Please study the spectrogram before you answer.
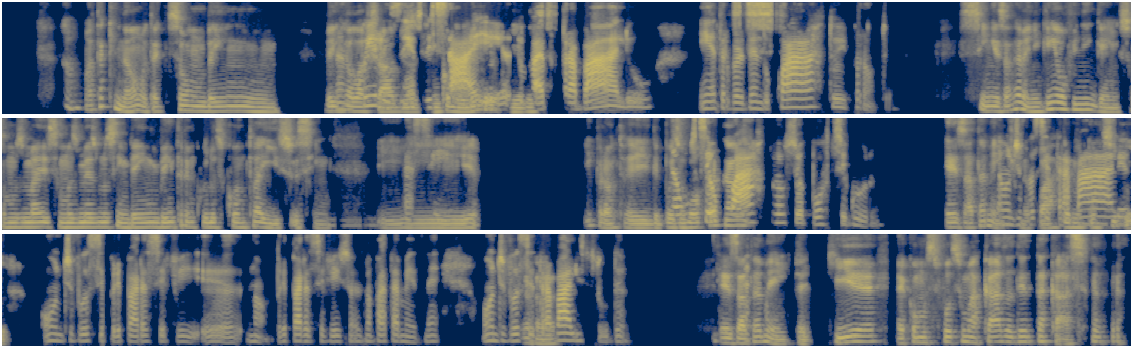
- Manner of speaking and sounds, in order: laugh; chuckle
- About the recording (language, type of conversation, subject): Portuguese, advice, Como posso relaxar em casa, me acalmar e aproveitar meu tempo livre?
